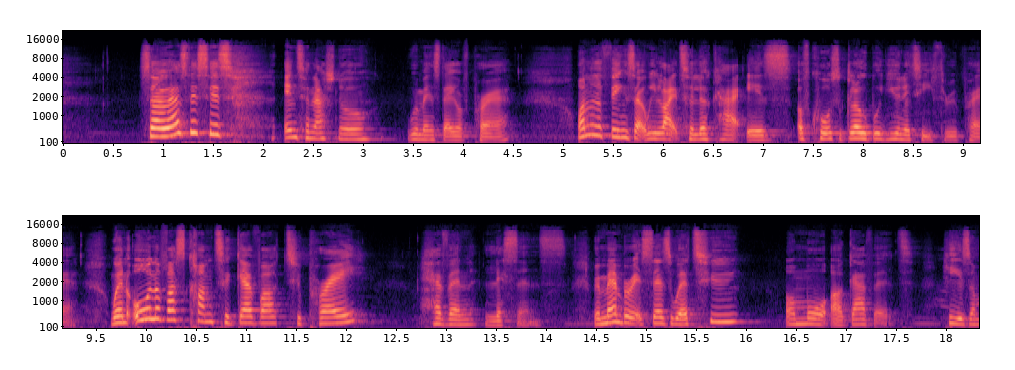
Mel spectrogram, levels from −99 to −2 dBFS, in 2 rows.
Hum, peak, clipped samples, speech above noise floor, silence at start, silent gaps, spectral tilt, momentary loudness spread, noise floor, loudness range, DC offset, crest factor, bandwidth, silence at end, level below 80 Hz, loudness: none; -8 dBFS; under 0.1%; 38 dB; 0.8 s; none; -3.5 dB/octave; 17 LU; -66 dBFS; 7 LU; under 0.1%; 20 dB; 15.5 kHz; 0 s; -60 dBFS; -27 LUFS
